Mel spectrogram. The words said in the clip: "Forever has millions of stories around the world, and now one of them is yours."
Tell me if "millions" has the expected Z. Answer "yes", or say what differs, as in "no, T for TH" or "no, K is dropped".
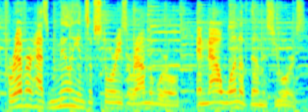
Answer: yes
